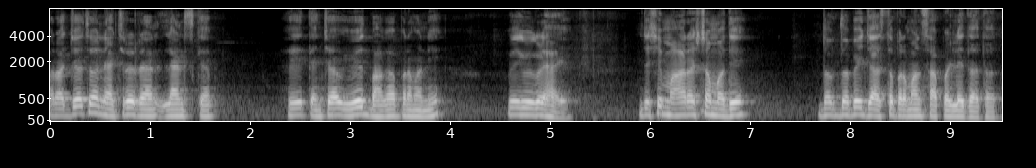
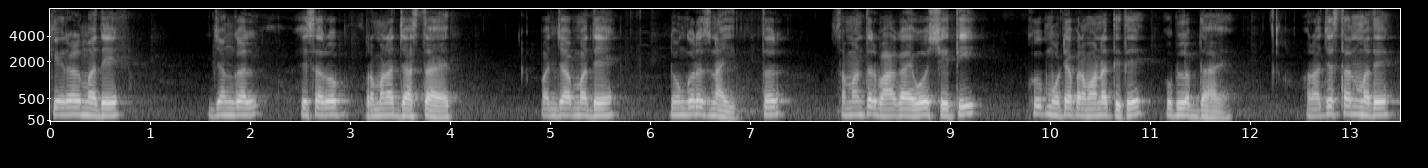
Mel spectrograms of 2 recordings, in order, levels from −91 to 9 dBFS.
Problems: none marked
